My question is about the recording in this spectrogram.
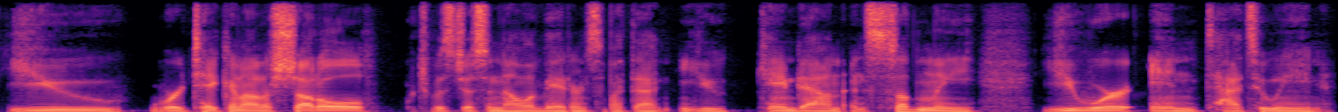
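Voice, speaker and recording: A man's voice: very deep voice, fairly even intonation, brisk, no room sound, studio quality. A man in his forties from Norway, an actor guest chatting casually and telling self-mocking stories in an interview. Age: 40s.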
